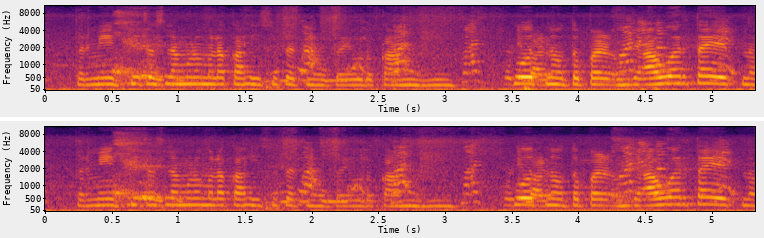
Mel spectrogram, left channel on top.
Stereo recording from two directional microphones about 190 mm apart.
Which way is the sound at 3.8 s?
15° left (ahead or behind).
